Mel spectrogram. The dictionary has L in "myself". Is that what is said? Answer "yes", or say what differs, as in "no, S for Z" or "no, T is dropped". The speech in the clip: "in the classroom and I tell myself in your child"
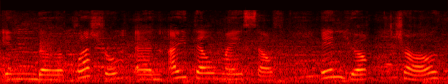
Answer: yes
